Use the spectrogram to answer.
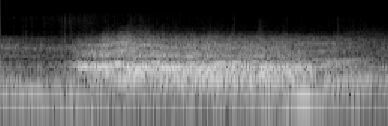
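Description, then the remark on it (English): A car's brakes screech loudly for a second or two as it comes to a stop, a harsh sustained squeal over engine rumble that then drops back to a low idle. “Gotta get them brakes fixed.”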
